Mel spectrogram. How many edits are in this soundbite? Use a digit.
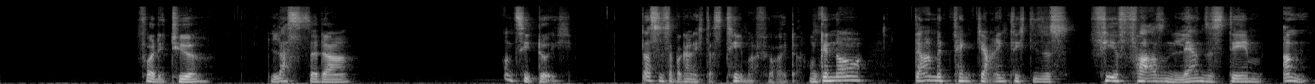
2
